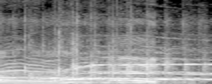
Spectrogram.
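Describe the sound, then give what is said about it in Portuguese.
A crowd applauds with dense, rapid clapping while voices cheer and whoop over it, welcoming an autistic artist onto the stage; a steady and fairly loud burst of enthusiasm lasting a couple of seconds. “Uma salva de palmas!”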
